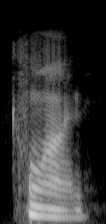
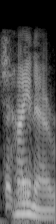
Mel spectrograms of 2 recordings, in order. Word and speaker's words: Qin: So in essence, you know, the material world, that he had decided not to kill the king of Quan How do you say the name of the region? Is it Quan or Quinn or something like that? – I think it's like Chin or, yeah, something like that.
